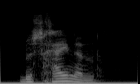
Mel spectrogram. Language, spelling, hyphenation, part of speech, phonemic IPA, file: Dutch, beschijnen, be‧schij‧nen, verb, /bəˈsxɛi̯nə(n)/, Nl-beschijnen.ogg
- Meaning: to shine on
